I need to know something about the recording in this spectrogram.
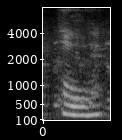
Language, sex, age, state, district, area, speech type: Kannada, female, 45-60, Karnataka, Vijayanagara, rural, spontaneous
